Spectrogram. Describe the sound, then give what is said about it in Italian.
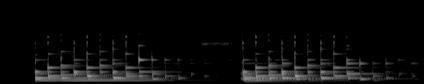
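An outgoing call ringing tone plays from a Google Home Mini smart speaker placing a Duo call, in two bursts of about two seconds each, every burst a rapid, warbling chain of electronic pulses with a short pause between them. “In questo momento ho avviato la chiamata utilizzando un Google Home Mini.”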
